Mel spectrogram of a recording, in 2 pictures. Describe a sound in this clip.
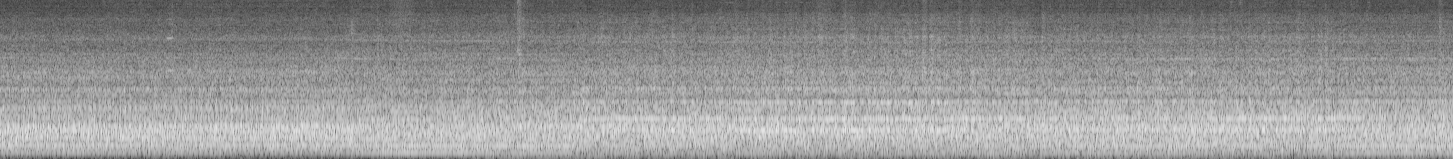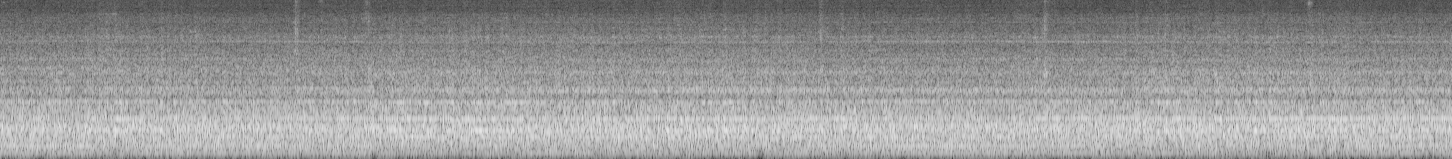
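A rotary tiller churns and rattles through soil.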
